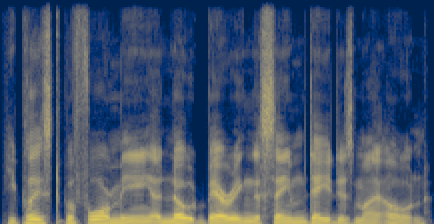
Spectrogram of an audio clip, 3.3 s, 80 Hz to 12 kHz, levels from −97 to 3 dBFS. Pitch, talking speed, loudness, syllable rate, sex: 135 Hz, 240 wpm, -15 LUFS, 5.4 syllables/s, male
